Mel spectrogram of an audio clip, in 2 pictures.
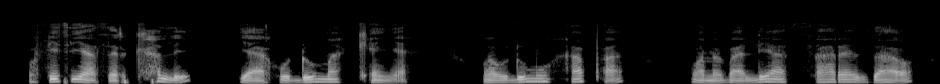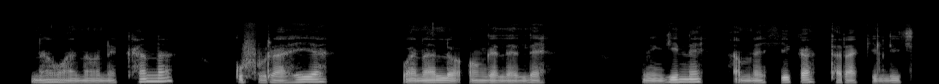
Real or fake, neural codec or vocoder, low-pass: real; none; 7.2 kHz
